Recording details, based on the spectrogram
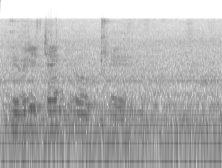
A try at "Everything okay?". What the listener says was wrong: Can you make your voice go up? Everything okay?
